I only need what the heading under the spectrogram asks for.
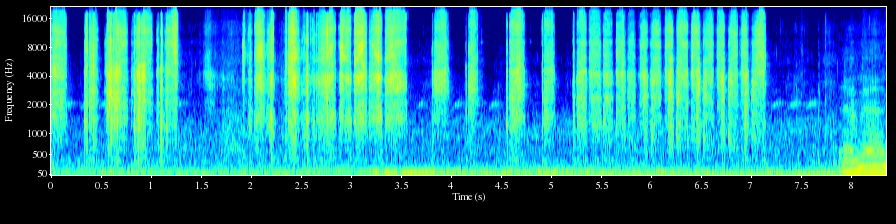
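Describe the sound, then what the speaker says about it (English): Dry, scratchy sandpaper rubbing over an oiled wooden quail sculpture at a work table, in quick back-and-forth bursts with short pauses, close and steady throughout. "So I'm going to sand some of it"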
